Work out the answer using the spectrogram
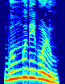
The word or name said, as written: ಗಂಗೆದೊಗಲ್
